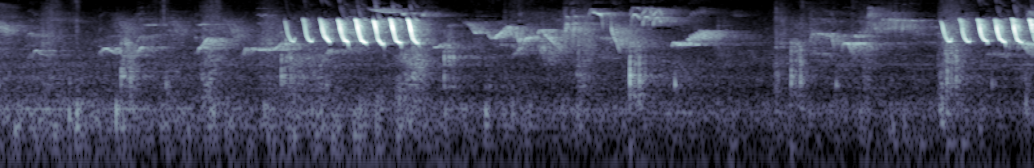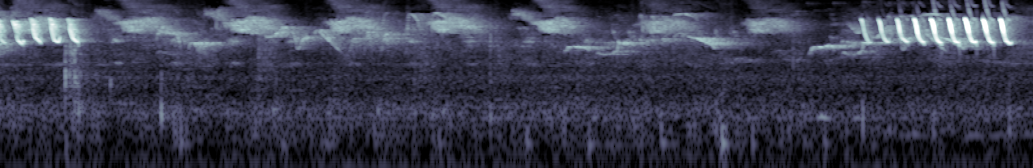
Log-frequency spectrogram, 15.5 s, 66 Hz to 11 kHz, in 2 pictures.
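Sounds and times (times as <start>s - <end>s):
bird twittering notes: 2.0s - 3.3s, 7.1s - 8.5s, 14.0s - 15.4s
marsh tit Poecile palustris rattling with rapid high clipped notes: 2.2s - 3.4s, 7.1s - 8.4s, 14.2s - 15.4s.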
